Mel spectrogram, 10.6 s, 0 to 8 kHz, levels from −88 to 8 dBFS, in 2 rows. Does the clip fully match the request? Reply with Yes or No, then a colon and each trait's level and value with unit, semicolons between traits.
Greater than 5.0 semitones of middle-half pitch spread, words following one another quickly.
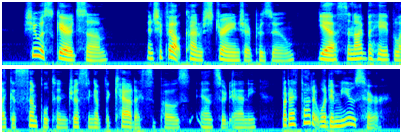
No: wide, 5.4 semitones; average, 190 wpm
